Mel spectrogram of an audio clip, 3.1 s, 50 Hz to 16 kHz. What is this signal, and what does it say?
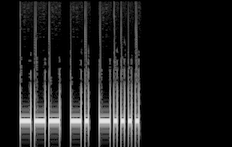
Morse code, heard as a keyed tone, about 25 wpm, 700 Hz. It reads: ON6
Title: Callsign Prefixes for Top 50 DXCC - 25wpm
